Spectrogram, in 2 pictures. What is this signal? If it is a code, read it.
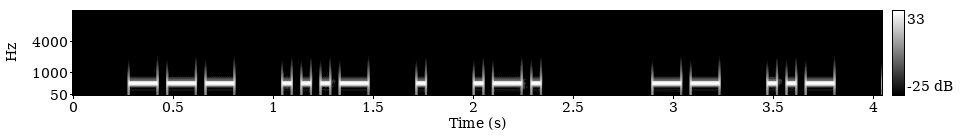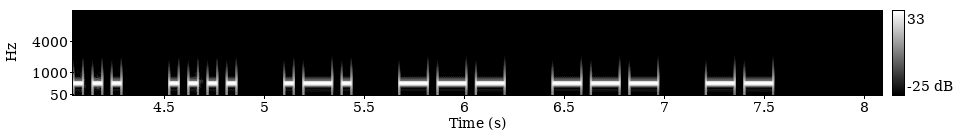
Morse code, heard as a keyed tone, about 25 wpm, spaced as for 20 wpm, 550 Hz. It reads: OVER MUSHROOM
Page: news headlines in morse code at 20 wpm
